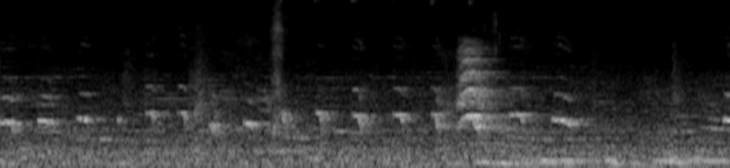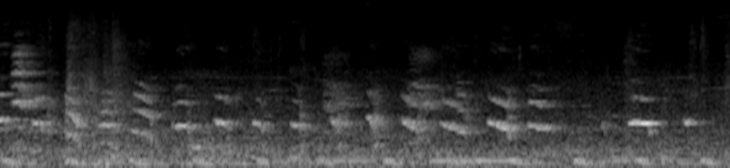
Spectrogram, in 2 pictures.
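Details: Whimpering dog giving a steady series of short, high, falling whines and yips, repeated several times a second, with a few louder bursts and a constant low droning hum behind.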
